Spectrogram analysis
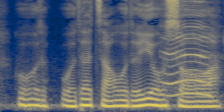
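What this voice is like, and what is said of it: Miserable, wailing ghostly voice. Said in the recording (Chinese): “用一种很凄惨的声音说”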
